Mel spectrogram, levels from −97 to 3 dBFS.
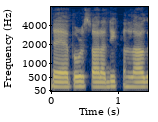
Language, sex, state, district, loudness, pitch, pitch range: Rajasthani, female, Rajasthan, Churu, -20 LUFS, 170 Hz, 165-175 Hz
